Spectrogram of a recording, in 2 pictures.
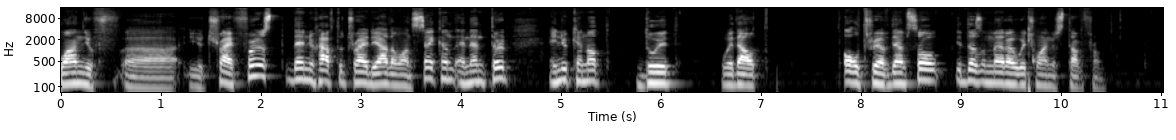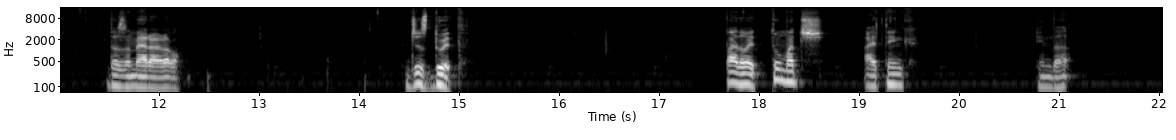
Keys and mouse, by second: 20.1-22.0 right drag.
